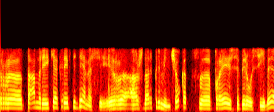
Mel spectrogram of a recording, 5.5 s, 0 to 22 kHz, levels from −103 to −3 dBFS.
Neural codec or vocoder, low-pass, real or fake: none; 3.6 kHz; real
